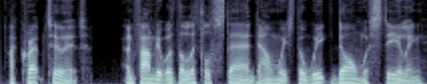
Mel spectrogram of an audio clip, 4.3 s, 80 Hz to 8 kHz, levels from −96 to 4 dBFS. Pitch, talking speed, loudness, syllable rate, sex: 100 Hz, 255 wpm, -21 LUFS, 5.3 syllables/s, male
